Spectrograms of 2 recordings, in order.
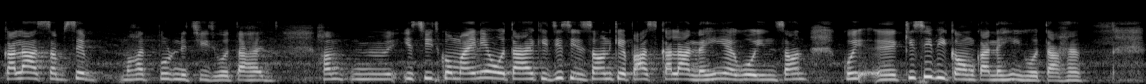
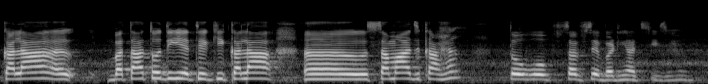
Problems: constant background noise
